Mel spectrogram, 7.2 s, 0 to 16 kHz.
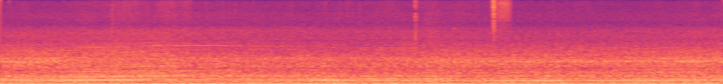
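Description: A 2025 Honda Civic Si at full throttle, heard from inside the cabin as a loud, steady engine drone with road roar, no talking.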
